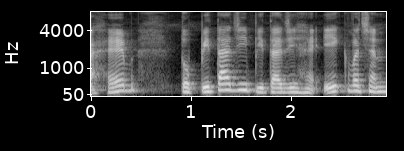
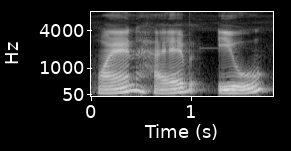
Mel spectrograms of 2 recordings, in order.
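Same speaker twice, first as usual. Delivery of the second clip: slow dictation; 3 semitones lower, much slower than usual. Shown as a demonstration. Teacher dictating a sentence.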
